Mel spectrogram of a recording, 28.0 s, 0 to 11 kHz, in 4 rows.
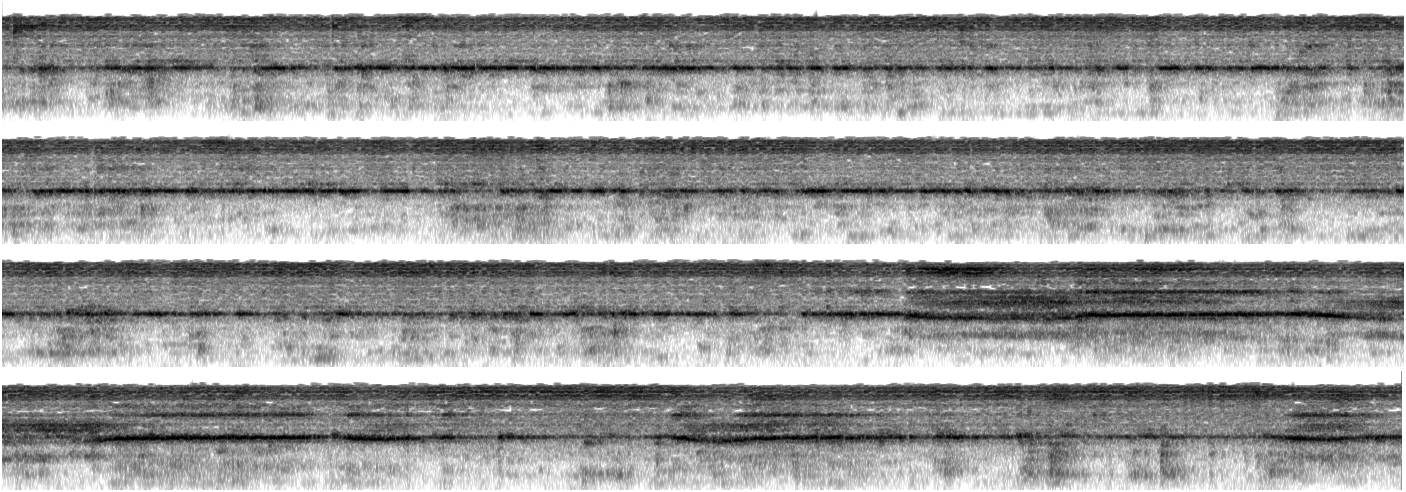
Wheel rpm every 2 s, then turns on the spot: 230, 230, 230, 240, 230, 230, 230, 230, 240, 220, 220, 230, 230, 230.
none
